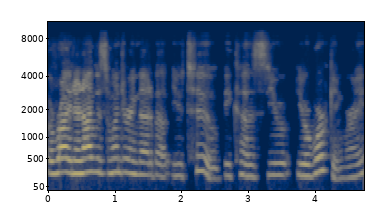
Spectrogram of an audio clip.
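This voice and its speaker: With a New York accent, a woman speaks at a moderate pace and a fairly high pitch with ordinary pitch variation. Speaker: moderator of literary conversation series. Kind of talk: casual chat. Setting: video call.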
